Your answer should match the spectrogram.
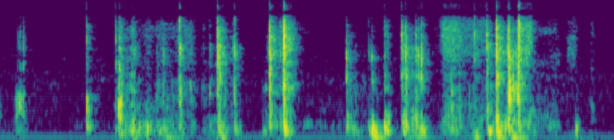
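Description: Typing on a computer keyboard: quick runs of keystrokes with short pauses between them, as a command is entered at a console.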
